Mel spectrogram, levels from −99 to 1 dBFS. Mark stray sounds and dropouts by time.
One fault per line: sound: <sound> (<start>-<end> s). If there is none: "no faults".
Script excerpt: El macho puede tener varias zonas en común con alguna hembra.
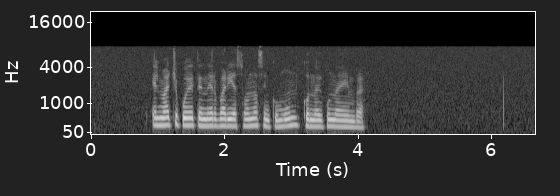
no faults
